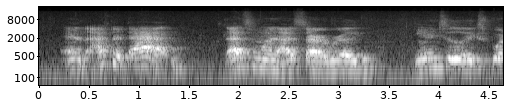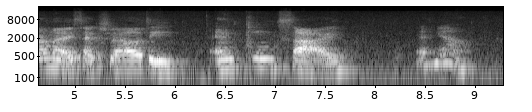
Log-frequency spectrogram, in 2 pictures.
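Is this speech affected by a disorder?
Yes: cerebral palsy; scoliosis, spine and leg surgery.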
